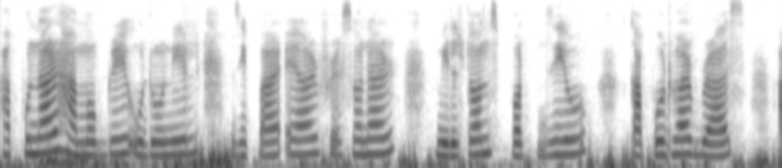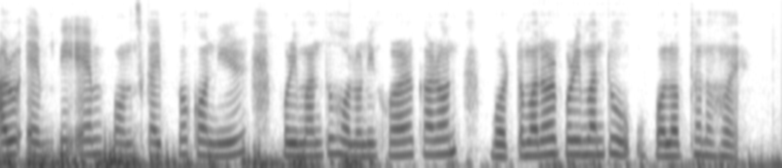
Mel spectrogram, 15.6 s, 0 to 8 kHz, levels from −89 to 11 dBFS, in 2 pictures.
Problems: constant background noise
